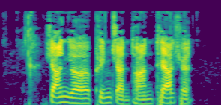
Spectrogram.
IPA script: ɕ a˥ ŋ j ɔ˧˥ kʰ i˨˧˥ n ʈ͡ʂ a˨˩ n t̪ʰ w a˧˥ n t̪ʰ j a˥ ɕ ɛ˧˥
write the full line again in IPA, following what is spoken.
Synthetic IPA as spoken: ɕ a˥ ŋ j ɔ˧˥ pʰ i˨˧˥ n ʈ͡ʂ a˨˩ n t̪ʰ w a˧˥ n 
